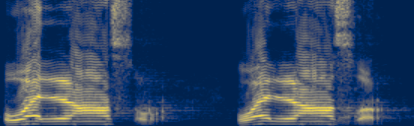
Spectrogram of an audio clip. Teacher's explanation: jangan wal asr hilang rnya harus ada rnya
